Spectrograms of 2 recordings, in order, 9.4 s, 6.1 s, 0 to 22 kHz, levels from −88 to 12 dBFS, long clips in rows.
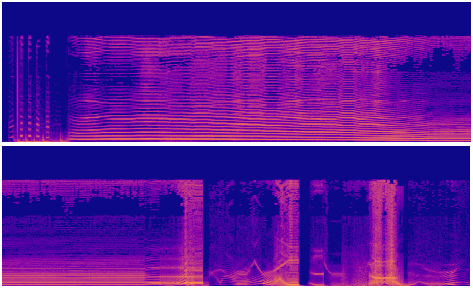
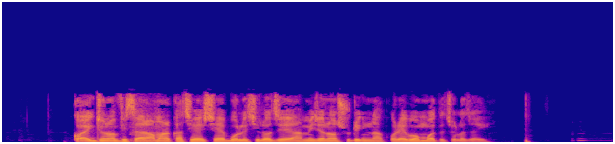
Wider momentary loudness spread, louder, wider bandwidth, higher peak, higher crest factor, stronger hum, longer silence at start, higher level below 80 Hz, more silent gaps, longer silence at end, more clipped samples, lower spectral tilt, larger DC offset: first, 17 LU vs 8 LU; second, -22 LUFS vs -15 LUFS; first, 17 kHz vs 8.2 kHz; second, -6 dBFS vs 0 dBFS; about the same, 18 dB vs 16 dB; neither; second, 0.1 s vs 0.7 s; about the same, -50 dBFS vs -52 dBFS; neither; second, 0.1 s vs 0.85 s; neither; about the same, -3.5 dB/octave vs -3.5 dB/octave; neither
